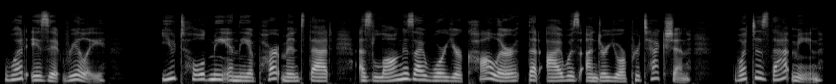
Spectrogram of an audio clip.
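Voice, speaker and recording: Narrator doing shy young woman, soft and unsure, bit higher, dry close sound. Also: animated, normal speed, no echo, lightly acted. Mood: soft, hesitant. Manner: soft and hesitant.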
